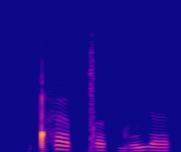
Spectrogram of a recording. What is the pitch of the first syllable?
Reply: falling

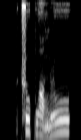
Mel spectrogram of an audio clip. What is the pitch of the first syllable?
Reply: falling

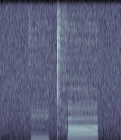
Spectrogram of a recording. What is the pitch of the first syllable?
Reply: low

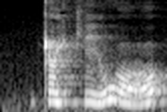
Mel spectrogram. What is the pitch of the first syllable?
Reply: low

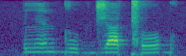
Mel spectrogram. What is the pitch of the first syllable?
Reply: rising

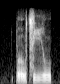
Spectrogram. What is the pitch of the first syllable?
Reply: rising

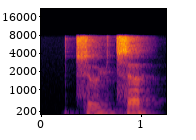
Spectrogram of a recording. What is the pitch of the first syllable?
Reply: low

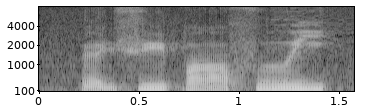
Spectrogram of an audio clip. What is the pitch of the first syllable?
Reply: rising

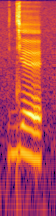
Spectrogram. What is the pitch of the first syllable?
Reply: low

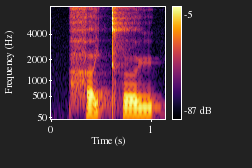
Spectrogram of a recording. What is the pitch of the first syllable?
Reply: low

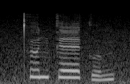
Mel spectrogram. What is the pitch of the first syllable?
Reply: high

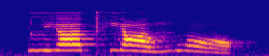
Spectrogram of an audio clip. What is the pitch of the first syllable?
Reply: high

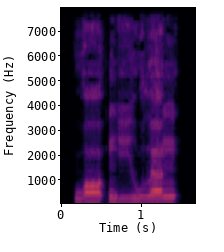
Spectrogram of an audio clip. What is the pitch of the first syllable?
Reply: high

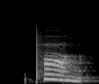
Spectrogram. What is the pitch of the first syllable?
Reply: falling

